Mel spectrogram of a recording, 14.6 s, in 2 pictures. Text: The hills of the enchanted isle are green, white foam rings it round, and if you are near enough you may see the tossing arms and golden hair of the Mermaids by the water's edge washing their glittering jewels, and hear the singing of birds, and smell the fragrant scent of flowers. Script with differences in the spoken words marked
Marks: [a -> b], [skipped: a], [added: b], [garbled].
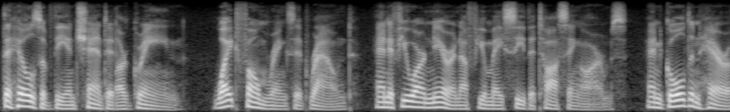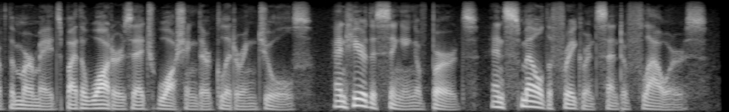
The hills of the enchanted [skipped: isle] are green, white foam rings it round, and if you are near enough you may see the tossing arms and golden hair of the Mermaids by the water's edge washing their glittering jewels, and hear the singing of birds, and smell the fragrant scent of flowers.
